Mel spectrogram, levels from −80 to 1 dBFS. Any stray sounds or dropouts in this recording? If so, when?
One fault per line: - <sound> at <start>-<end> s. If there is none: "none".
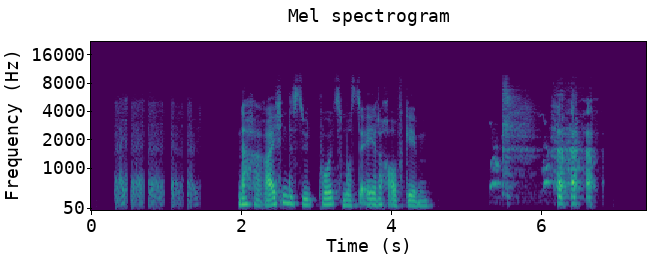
- laugh at 0.3-1.5 s
- laugh at 5.3-6.8 s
